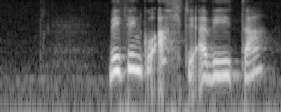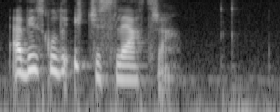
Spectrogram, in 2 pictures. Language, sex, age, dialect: Faroese, female, 36-60, Suðurstreymoy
